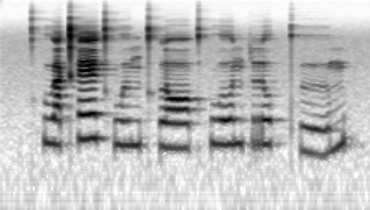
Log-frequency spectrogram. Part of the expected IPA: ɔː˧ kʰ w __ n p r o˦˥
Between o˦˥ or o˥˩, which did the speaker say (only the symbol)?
o˥˩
